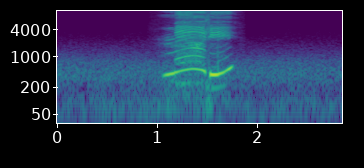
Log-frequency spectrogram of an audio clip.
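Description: A young man asks a question in a calm voice.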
